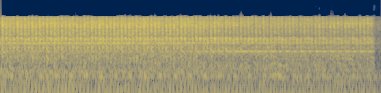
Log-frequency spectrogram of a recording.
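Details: Maruti Suzuki Ertiga whose no-start was caused by a small faulty relay, no scanner faults: engine ticks over at a steady, even idle with smooth rhythm and faint high whine, then cuts off cleanly; normal idle.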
